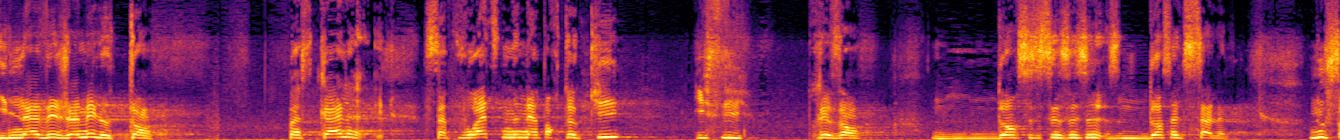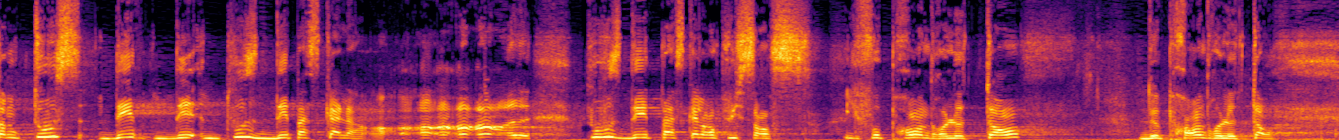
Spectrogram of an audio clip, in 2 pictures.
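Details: Male French speaker who stutters, rehearsing a semi-final speech in a public-speaking contest for people who stutter, fairly fluent overall with stuttering arising from time to time; stuttering.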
